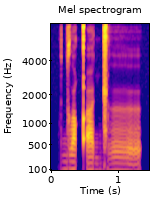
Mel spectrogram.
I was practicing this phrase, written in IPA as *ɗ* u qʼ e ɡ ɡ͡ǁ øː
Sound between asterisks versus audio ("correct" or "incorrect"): incorrect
